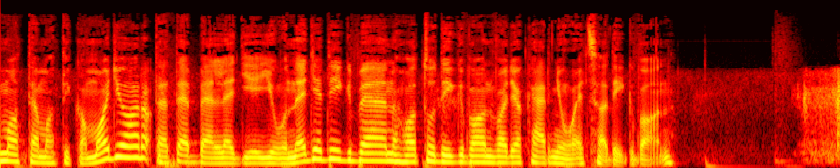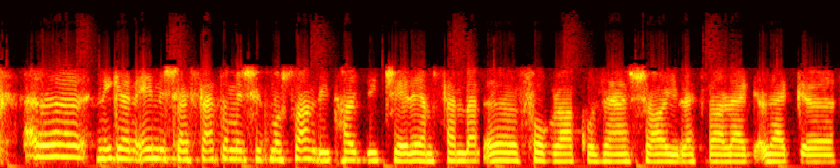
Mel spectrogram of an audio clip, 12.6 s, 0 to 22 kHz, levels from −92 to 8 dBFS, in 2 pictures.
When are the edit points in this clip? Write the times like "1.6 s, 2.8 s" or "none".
1.1 s, 7.0 s, 9.9 s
